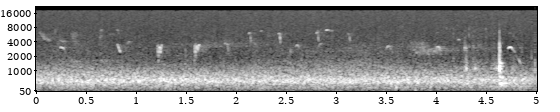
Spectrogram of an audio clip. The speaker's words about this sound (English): back at the scout camp, the water hole, and there's a bird right here, a red male, singing from a low branch right above the water hole.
